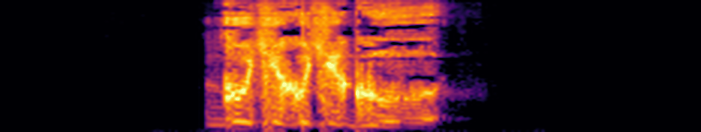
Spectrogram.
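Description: A cartoon character babbles in a high, squeaky voice.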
